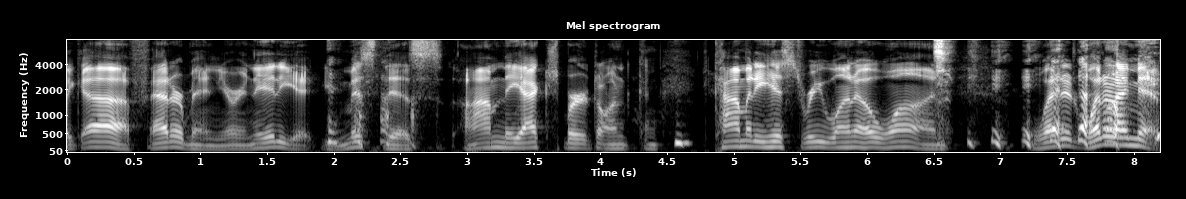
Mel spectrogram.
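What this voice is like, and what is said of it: Impression of the other host. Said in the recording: “was that your impression of me? ... I'm not good on impressions.”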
